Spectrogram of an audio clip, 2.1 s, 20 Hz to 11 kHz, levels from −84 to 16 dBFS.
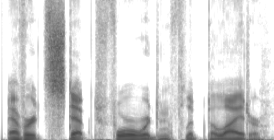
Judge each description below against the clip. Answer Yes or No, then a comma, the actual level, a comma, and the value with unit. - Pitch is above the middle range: No, low, 100 Hz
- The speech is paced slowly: No, fast, 205 wpm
